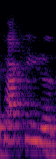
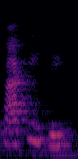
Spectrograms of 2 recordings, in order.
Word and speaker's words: Takiti: And if you say Takita, that's wrong because that's not how you pronounce her name. Her name is Takiti, just as it's spelled.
